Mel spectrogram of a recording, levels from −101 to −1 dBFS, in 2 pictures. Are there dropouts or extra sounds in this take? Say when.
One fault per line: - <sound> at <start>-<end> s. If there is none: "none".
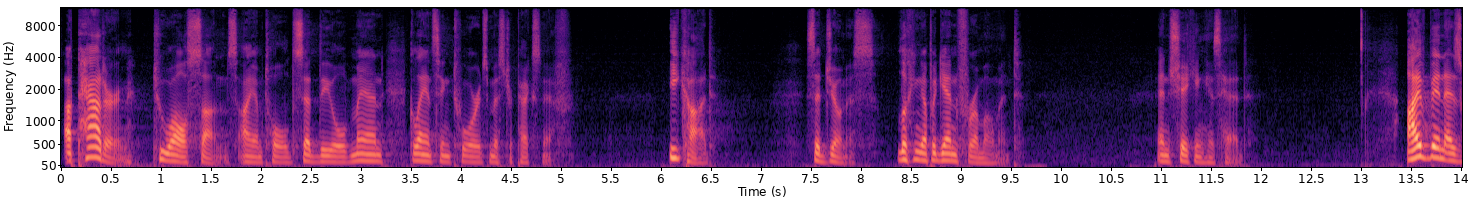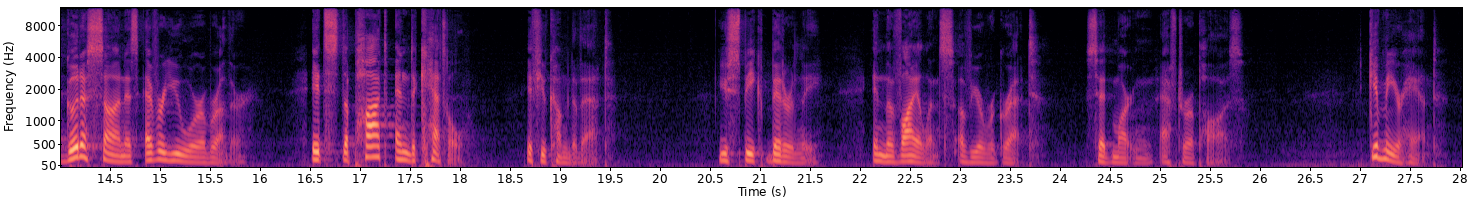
none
